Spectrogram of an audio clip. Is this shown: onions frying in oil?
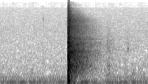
no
